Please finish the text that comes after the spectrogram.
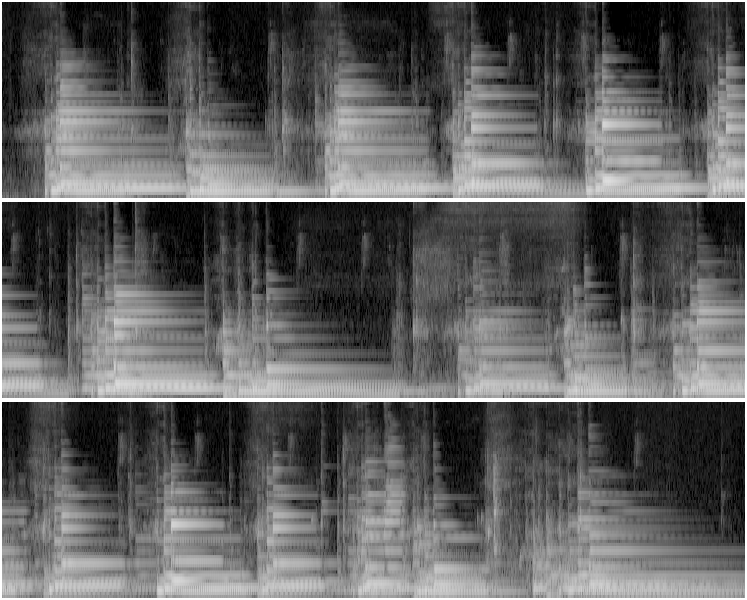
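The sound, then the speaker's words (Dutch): An instrumental passage of sustained, harmonically rich chords changing in a steady, stately rhythm, the eight-bar progression played twice with no voices, ending on a held final chord. “La Folia werd en is nog steeds populair dankzij de overzichtelijke structuur van acht maten met akkoorden.”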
